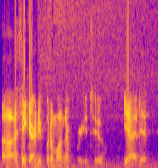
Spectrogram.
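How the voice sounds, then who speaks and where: A man's voice: very deep voice, fairly even intonation, racing, bright, forceful tone, a little hiss or hum, rough recording. A man speaking as game master, casually explaining the rules of a tabletop game.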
